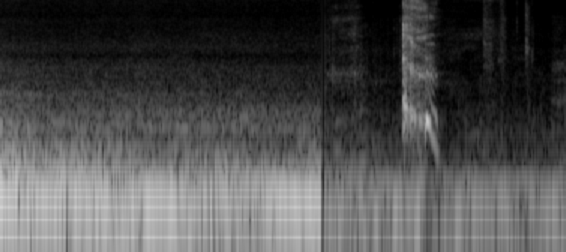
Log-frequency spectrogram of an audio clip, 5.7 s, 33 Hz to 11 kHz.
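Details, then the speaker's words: V8 truck just after swapping an Edelbrock muffler for a Magnaflow (2.5-inch muffler stepped from 3-inch pipe), idling: a low, smooth burble with no rasp or drone, very quiet and close to stock, a normal exhaust note. "oh you can tell it's mighty quiet don't sound much different than stocks hook"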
